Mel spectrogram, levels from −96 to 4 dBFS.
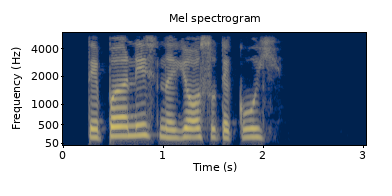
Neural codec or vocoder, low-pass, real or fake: none; 5.4 kHz; real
